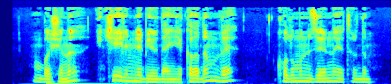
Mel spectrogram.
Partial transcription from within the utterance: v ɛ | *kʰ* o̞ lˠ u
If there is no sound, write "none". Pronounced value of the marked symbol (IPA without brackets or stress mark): kʰ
